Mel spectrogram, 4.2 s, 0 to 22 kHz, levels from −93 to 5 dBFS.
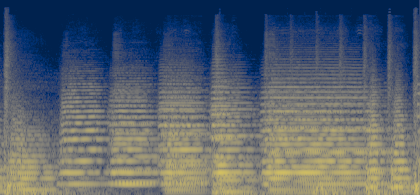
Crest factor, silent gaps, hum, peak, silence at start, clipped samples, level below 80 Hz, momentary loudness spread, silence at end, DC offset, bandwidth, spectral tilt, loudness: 14 dB; none; none; -2 dBFS; 0 s; under 0.1%; -32 dBFS; 5 LU; 0 s; under 0.1%; 12 kHz; -7 dB/octave; -18 LUFS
